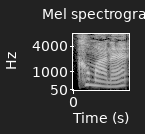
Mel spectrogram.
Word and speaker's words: 그만해: means stop it in korean again the word kumana is used to say stop it or enough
